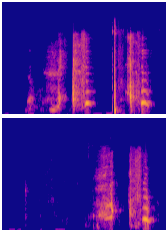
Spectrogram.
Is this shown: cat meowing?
no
